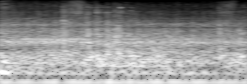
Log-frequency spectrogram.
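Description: A garbage truck's engine rumbles steadily as a man throws waste into its bin, with a continuous mechanical whir and hiss and no voices.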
